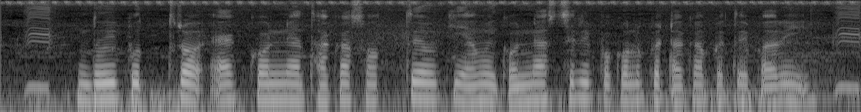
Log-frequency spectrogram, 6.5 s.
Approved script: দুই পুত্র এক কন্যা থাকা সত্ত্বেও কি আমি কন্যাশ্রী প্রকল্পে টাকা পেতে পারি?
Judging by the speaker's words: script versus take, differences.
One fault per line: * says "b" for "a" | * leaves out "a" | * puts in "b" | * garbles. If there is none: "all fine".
all fine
